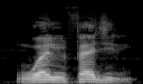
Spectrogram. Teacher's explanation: وہ زیر والی را جس پر روم کے ساتھ وقف کیا جائے تو اس را کو باریک پڑھا جائے گا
